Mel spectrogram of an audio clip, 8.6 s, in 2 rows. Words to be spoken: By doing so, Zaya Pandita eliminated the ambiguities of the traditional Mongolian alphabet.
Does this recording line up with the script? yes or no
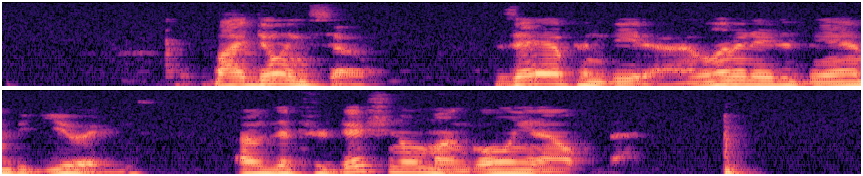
yes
